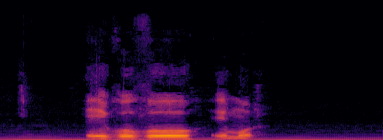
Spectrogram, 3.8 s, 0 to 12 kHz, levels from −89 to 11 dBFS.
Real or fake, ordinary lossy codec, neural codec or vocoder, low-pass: fake; AAC, 32 kbps; codec, 44.1 kHz, 7.8 kbps, Pupu-Codec; 10.8 kHz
